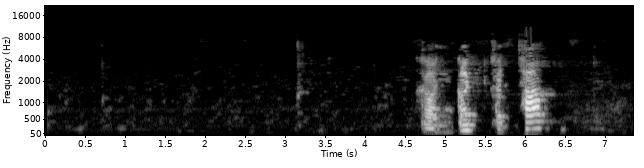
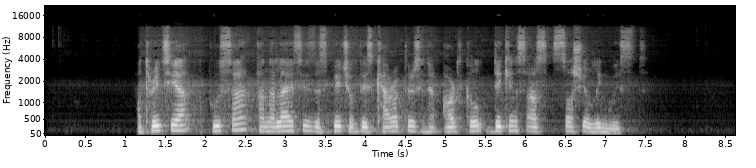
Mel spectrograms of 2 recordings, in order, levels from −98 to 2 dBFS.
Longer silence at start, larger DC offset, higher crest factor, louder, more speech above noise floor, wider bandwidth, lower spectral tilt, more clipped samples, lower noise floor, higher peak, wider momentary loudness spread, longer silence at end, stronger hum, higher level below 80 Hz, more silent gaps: first, 4.7 s vs 1.15 s; neither; first, 24 dB vs 18 dB; first, -16 LUFS vs -21 LUFS; first, 65 dB vs 54 dB; second, 7.2 kHz vs 11.5 kHz; about the same, -6 dB/octave vs -5 dB/octave; neither; first, -81 dBFS vs -75 dBFS; first, 0 dBFS vs -4 dBFS; first, 19 LU vs 9 LU; second, 1.1 s vs 1.3 s; neither; second, -76 dBFS vs -62 dBFS; neither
